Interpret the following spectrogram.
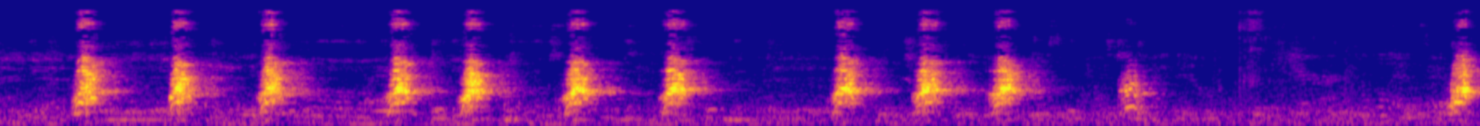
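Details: A Cairn Terrier puppy, seeing himself in a mirror, gives a run of sharp, high, yappy barks, a playful invitation to play.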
